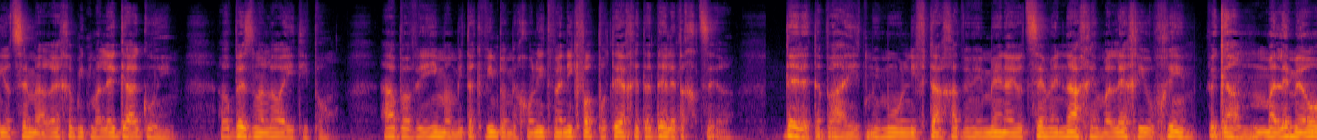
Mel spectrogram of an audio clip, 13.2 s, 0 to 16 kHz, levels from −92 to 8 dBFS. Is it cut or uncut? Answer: cut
